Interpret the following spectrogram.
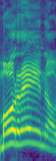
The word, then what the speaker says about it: moreno: Moreno, that's how you say it. Moreno. You gotta roll the R.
